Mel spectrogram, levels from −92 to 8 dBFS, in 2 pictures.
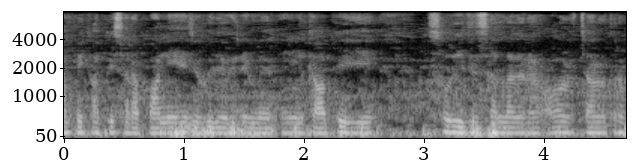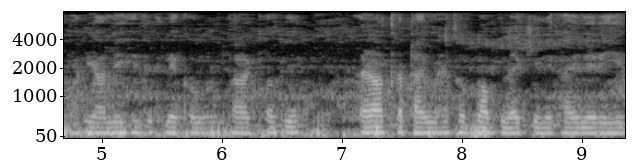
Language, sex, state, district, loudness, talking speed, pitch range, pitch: Maithili, male, Bihar, Begusarai, -18 LUFS, 220 wpm, 125-130 Hz, 125 Hz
